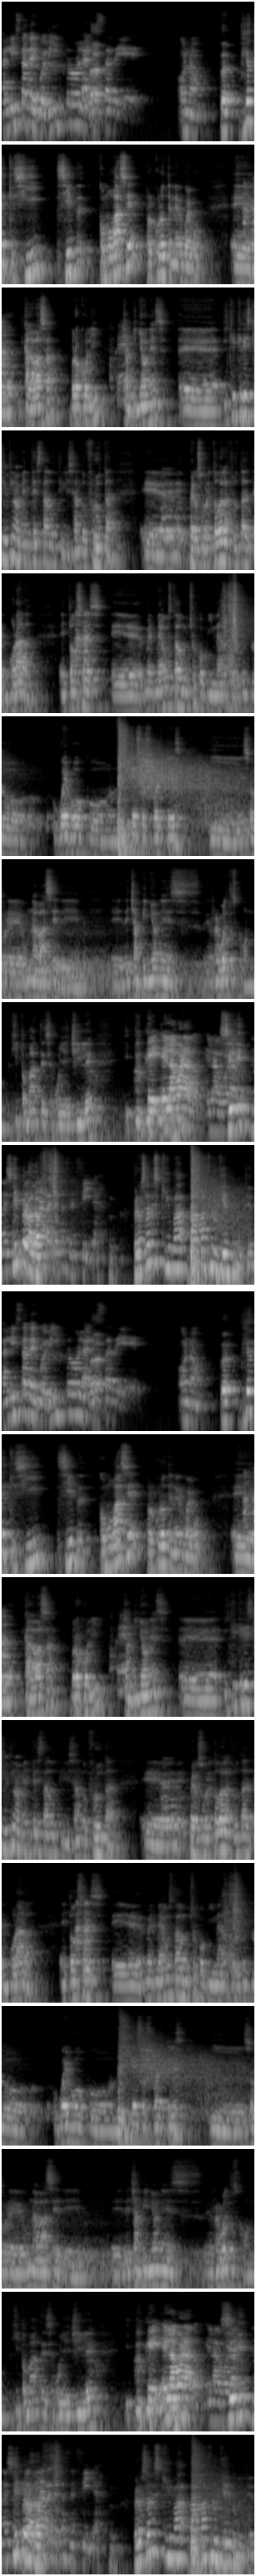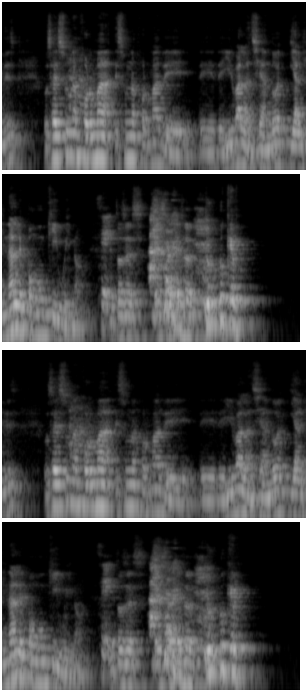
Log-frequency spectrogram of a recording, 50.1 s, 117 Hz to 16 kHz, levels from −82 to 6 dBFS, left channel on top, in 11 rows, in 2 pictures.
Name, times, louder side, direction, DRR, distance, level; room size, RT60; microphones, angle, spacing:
voice 1, 0.0-2.4 3.2-3.5 8.9-9.2 11.2-11.5 13.7-14.0 16.5-16.9 19.5-19.8 25.9-26.0 34.3-36.1 36.5-37.4 37.7-38.3 47.1-47.2 47.8-48.7, equal, 25° left, -7 dB, 1.3 m, -29 dB
voice 2, 3.9-5.3 5.5-6.0 6.3-8.1 8.7-10.9 11.3-12.0 12.3-15.7 16.2-18.8 19.3-26.3 26.5-28.9 29.3-33.9 34.3-34.6 35.0-35.1 35.8-36.3 36.6-37.2 38.4-38.5 38.9-41.2 41.7-46.8 47.3-49.1, left 1 dB, 85° left, 2 dB, 1.0 m, -29 dB
sound 1, 22.1-23.0 24.9-35.8 37.1-37.9 39.9-41.0, left 4 dB, 70° left, 0.4 m, -38 dB
5.4 x 4.3 x 2.2 m, 0.64 s
head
